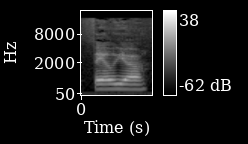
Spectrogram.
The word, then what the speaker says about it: Thalia: You can pronounce it anyway. Thalia. I pronounce it Thalia, but they kind of added her in, and then she wasn't a huge part in the fourth book.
